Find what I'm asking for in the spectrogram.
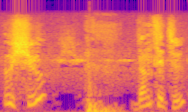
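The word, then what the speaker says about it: Ushu Densetsu (宇宙伝説): Je vais vous le prononcer. C'est Ushu Densetsu.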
